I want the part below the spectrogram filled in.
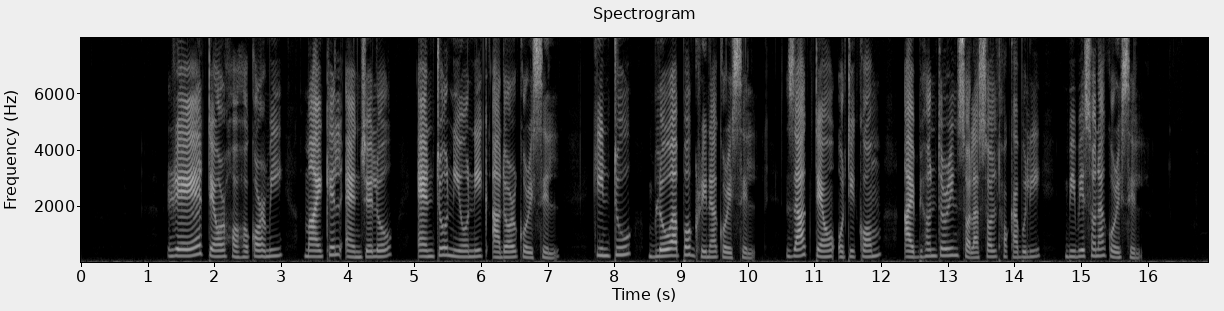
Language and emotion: Assamese, neutral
